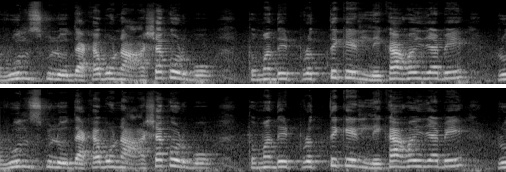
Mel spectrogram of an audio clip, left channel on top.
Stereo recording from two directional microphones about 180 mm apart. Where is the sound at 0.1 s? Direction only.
20° right (ahead or behind).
